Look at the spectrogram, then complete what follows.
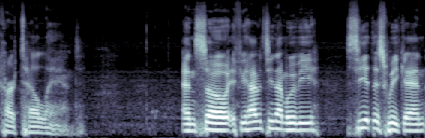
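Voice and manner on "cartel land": confiding, hushed stage whisper. Retelling how a drunk doc programmer half-whispered a film title: imitating a half-whisper. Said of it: "he whispered in my ear".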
